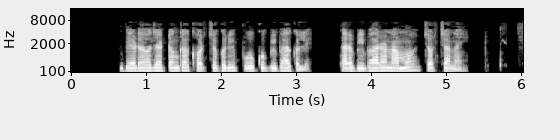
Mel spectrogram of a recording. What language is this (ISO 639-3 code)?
ori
